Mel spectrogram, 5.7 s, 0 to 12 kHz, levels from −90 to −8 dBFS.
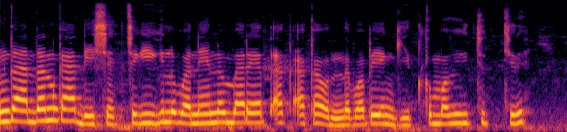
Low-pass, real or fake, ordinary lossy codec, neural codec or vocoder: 10.8 kHz; real; none; none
